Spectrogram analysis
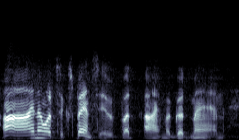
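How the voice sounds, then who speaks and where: An actor playing a slick, mercenary lawyer in a 1940s radio drama, glib and insinuating, on a thin old recording. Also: male voice, lowish voice, huge pitch swings, fairly quick, phone-quality sound. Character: slick, mercenary male lawyer, brisk and knowing.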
